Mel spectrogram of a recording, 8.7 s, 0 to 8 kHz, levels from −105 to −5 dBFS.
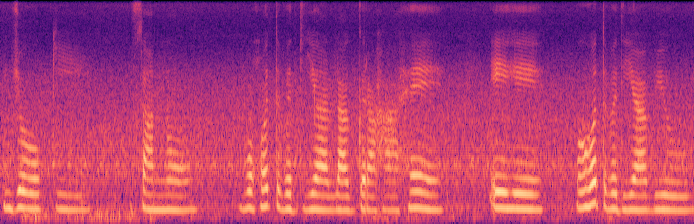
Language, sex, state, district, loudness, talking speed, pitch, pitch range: Punjabi, female, Punjab, Kapurthala, -18 LUFS, 90 wpm, 200 Hz, 195-215 Hz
